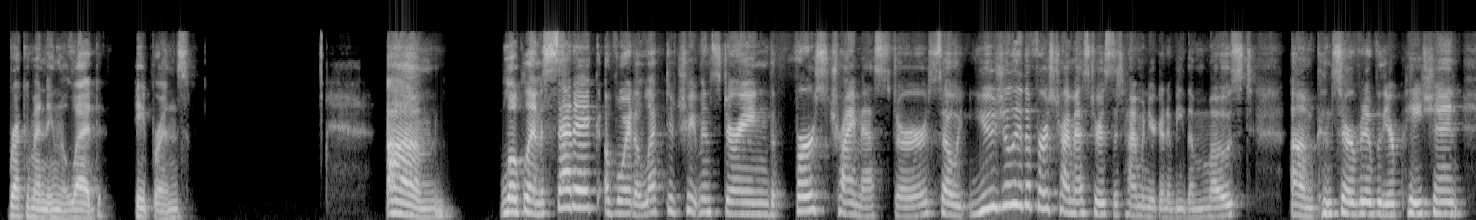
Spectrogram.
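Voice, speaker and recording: Lowish-voiced woman giving a casual lecture. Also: fairly bright tone. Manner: conversational, with frequent fillers and restarts. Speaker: dental hygiene instructor. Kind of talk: recorded classroom lecture.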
